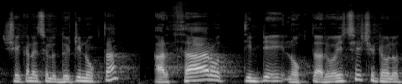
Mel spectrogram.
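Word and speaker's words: ثاء: আবার বলুন সা হরফটি বারিক মানে পাতলা করে উচ্চারণ করতে হবে। তাহলে আমরা এখন সায়ের মাখরাজ লক্ষ্য করি। সায়ের মাখরাজ কোন জায়গা থেকে? স্ক্রিনে দেখা যাচ্ছে। সা হরফটির মাখরাজ হলো উচ্চারণ স্থান জিহ্বার আগা সামনের উপরের 2 দাঁতের আগার সঙ্গে লাগিয়ে উচ্চারিত হয়।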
